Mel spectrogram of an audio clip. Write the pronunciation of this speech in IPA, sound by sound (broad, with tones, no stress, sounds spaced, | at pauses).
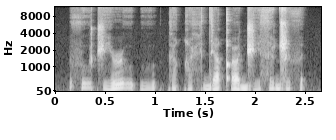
θ ṳ˥ t͡ʃ e̤˩ ɹ ṳ˥ ʔ ṳ˩ | k ə̤˩ q ə̤˩ x d e˩ qʼ u˩ d͡ʒ e̤˩ s ə̤˥ ɖ͡ʐ ə̤˥ θ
